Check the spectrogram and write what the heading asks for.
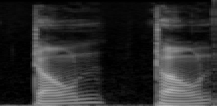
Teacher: I think I'm hearing a unaspirated t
